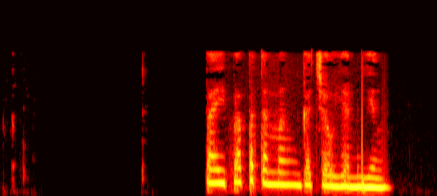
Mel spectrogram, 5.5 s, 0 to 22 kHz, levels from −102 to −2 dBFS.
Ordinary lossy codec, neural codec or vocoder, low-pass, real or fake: AAC, 32 kbps; none; 7.2 kHz; real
